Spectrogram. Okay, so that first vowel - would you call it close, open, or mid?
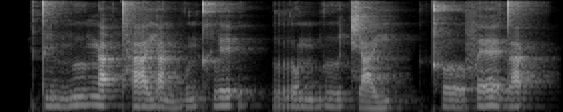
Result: close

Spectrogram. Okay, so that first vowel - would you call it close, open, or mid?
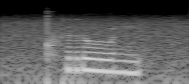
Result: close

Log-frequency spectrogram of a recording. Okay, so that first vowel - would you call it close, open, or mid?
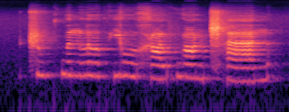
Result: close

